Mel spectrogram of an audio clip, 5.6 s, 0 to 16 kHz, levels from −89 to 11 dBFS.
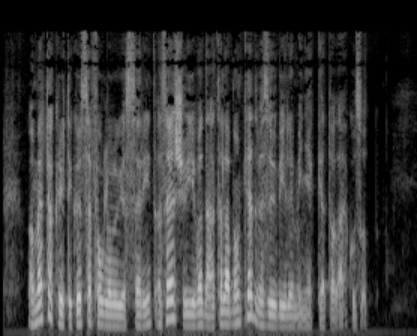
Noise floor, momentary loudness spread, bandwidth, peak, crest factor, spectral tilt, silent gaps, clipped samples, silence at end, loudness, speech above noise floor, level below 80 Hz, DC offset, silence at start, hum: -61 dBFS; 12 LU; 11.5 kHz; -2 dBFS; 18 dB; -3.5 dB/octave; none; under 0.1%; 0.7 s; -20 LUFS; 41 dB; -60 dBFS; under 0.1%; 0.05 s; none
